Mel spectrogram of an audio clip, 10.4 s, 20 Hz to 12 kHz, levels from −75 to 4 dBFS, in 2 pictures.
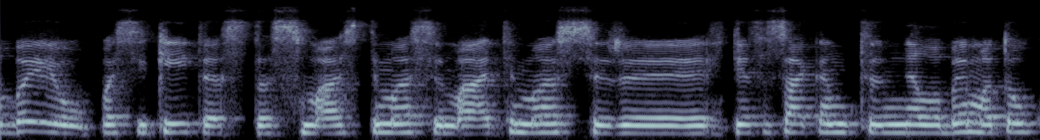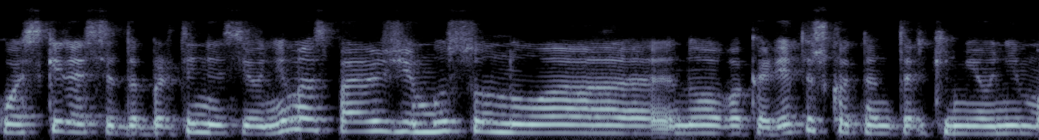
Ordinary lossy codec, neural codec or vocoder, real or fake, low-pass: Opus, 32 kbps; none; real; 7.2 kHz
